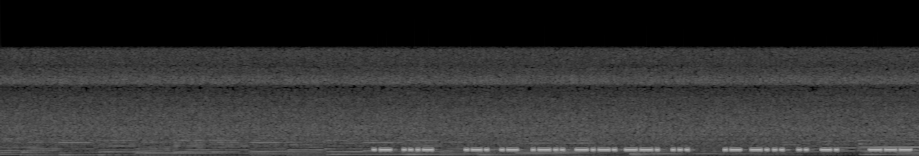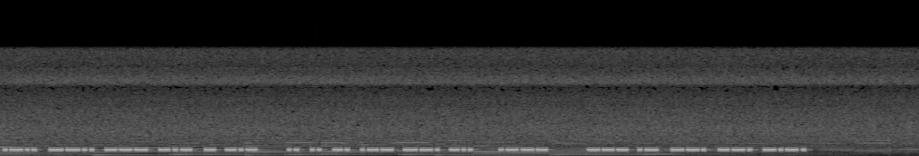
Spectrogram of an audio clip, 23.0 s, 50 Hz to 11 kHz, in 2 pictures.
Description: Morse code, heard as a keyed tone, hand-sent with a straight key, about 28 wpm, 530 Hz. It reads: AV RALCGS ABIN OLZOKTK IINWGD J OAGGC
